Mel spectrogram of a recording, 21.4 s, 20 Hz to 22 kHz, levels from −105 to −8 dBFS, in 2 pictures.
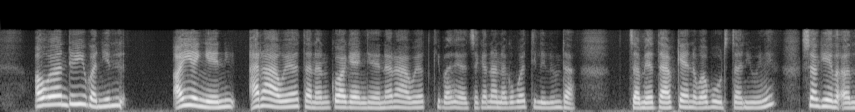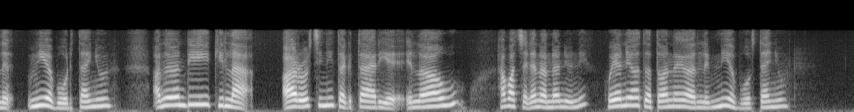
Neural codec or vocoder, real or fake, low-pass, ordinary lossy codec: codec, 16 kHz, 0.5 kbps, X-Codec, WavLM features, trained on Multilingual LibriSpeech; fake; 7.2 kHz; MP3, 96 kbps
